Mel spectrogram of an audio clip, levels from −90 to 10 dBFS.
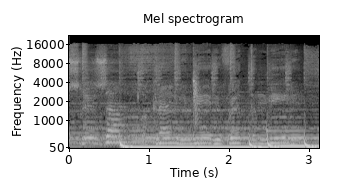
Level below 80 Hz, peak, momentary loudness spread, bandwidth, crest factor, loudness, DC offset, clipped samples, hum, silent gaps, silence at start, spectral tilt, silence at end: -16 dBFS; -4 dBFS; 2 LU; 17 kHz; 10 dB; -17 LUFS; under 0.1%; under 0.1%; none; none; 0 s; -4.5 dB/octave; 0 s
